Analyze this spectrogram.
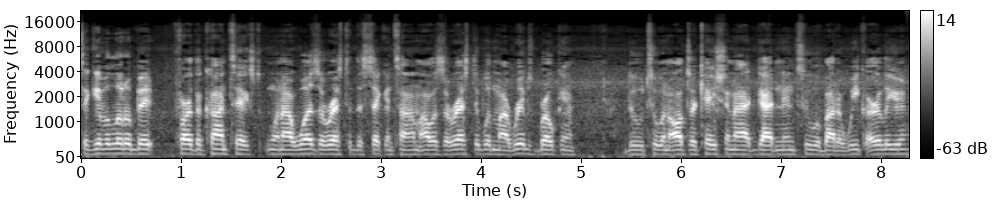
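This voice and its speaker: A man's medium-pitched, monotone, flat delivery at a very fast pace in a Southern US accent, with noticeable background noise. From US South, Georgia, Metro Atlanta. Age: 20s. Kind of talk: testimony. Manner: casual.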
